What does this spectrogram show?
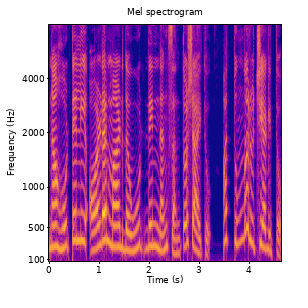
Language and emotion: Kannada, happy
